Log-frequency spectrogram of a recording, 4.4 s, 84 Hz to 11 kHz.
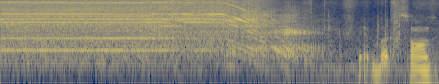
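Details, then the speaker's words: Makita DGA504 cordless angle grinder after armature ball bearing replacement (bad bearing caused banging noise): high steady whine at full speed, no grinding, clean spin-down after switch-off; slight additional sound, bearings sound healthy. "taking the good battery I'm testing it sounds not bad you have some additional sound"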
